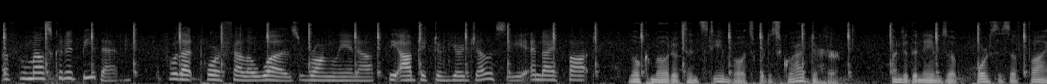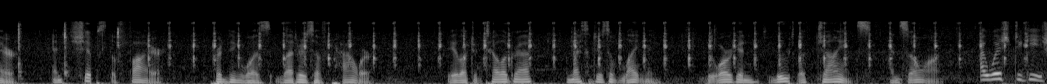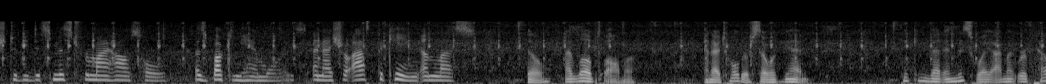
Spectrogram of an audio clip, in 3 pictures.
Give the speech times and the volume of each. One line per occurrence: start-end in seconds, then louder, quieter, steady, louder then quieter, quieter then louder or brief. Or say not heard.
0.0-29.2 steady
29.9-31.3 brief.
